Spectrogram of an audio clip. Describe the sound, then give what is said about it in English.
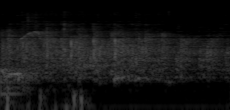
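Audience applause for a school soccer team that won state: a steady, dense wash of many hands clapping at once, fairly soft, with a low murmur of voices underneath at the start that fades while the clapping continues. “One thing that's really exciting about this team, yes, clap for them.”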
